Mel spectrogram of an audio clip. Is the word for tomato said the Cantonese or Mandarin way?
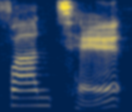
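Mandarin. It is said with the Mandarin pronunciation. "Trái cà chua tiếng Hoa là fan trẻ"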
